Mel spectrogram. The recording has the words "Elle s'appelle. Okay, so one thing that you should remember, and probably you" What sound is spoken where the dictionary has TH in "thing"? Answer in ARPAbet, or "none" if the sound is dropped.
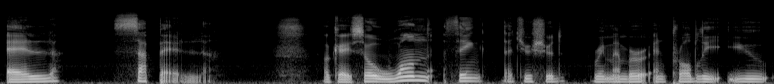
TH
